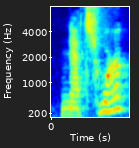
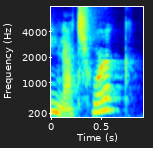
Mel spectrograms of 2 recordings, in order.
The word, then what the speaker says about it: network: So instead of network, instead of popping the T, network, network. We create this sound by,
